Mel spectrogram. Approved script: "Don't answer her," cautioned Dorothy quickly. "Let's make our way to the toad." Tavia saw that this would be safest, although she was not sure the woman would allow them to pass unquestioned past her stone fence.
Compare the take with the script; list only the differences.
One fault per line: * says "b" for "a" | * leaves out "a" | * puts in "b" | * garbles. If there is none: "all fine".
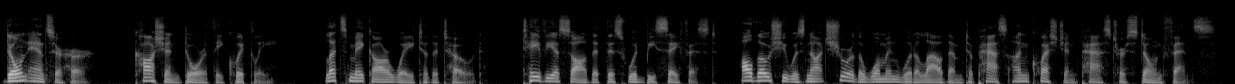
all fine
